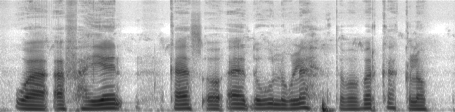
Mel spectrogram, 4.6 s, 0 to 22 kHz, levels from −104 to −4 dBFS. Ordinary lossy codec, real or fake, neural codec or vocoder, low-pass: none; real; none; none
